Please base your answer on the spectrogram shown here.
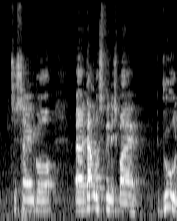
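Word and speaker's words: Tresean Gore: Cody Brandung versus Tyrese Gore. No, I said that name wrong. Tusain Gore.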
